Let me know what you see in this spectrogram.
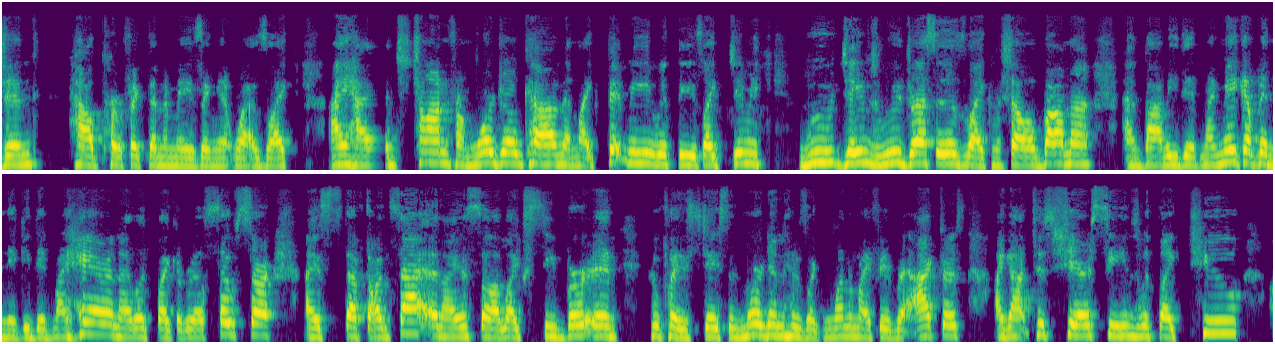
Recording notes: She connected with me via Zoom during the coronavirus pandemic to check.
